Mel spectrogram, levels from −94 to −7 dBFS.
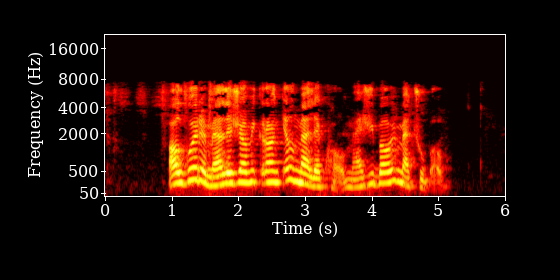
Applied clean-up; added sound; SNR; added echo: none; none; none; none.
